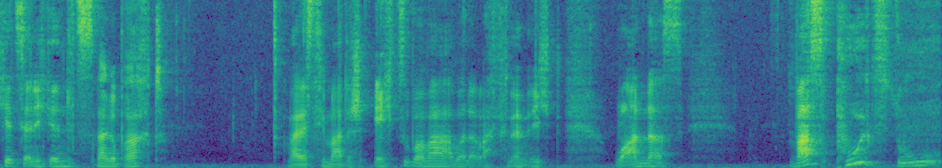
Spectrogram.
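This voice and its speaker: Vocal fry colors the voice. Intonation is lively, at a moderate pace. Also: man. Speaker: podcast co-host. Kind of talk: casual chat. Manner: loud.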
